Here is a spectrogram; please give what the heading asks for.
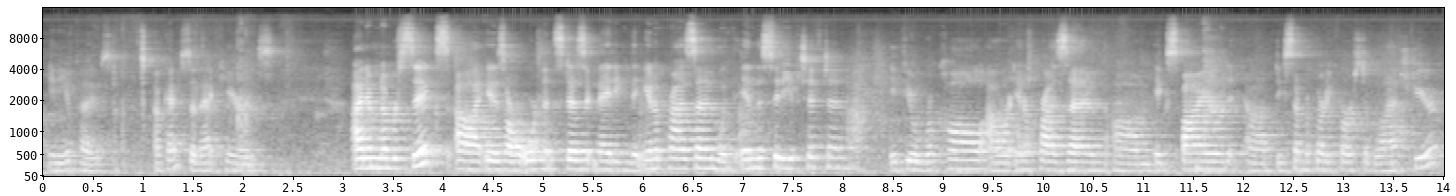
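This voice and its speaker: A woman mayor with a Southern US accent, calmly chairing a city council meeting and calling votes. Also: lowish voice, moderate pace. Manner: procedural, calm, calls votes. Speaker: mayor presiding over council. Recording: echoey council chamber, faint noise.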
